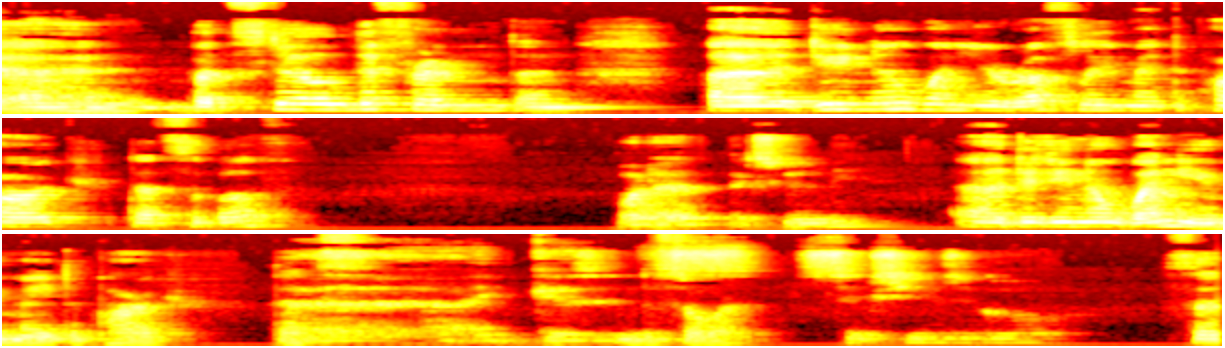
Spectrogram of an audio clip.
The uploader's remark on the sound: This week I actually did an in person interview. Who came by the ASI Shop where we recorded. Sadly the room at the ASI Berlin Shop we recorded in had a bit of an echo. Please excuse the audio.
